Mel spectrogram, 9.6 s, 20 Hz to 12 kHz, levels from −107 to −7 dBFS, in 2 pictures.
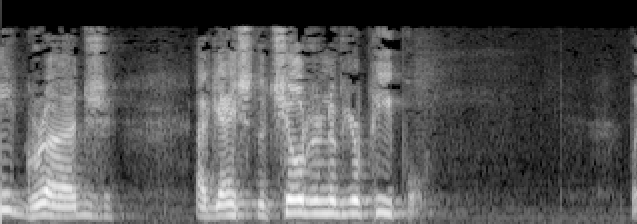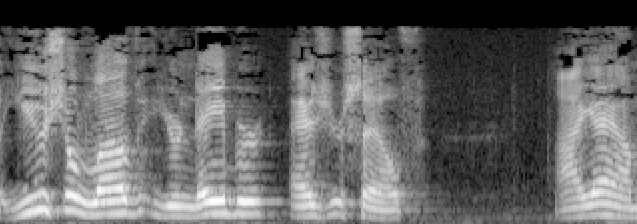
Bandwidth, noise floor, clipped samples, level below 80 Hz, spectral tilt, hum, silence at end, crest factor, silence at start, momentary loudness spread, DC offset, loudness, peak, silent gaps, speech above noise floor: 8 kHz; -65 dBFS; under 0.1%; -66 dBFS; -4.5 dB/octave; none; 0 s; 18 dB; 0 s; 16 LU; under 0.1%; -18 LUFS; -2 dBFS; none; 47 dB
